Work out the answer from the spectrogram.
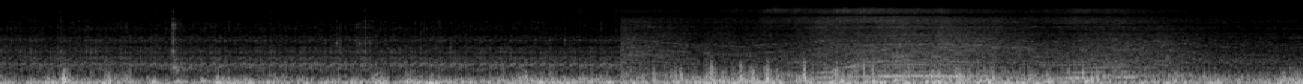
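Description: Wind buffeting the microphone over a snowplow truck's engine running. About four seconds in it gives way to a car engine revving as the car's wheels spin in snow, its pitch rising and falling for a few seconds.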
